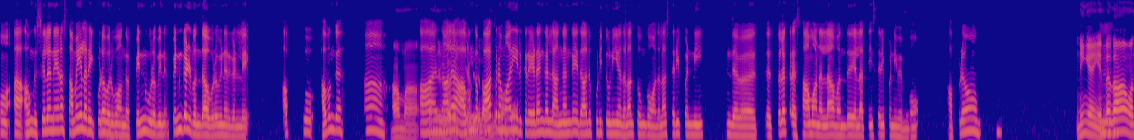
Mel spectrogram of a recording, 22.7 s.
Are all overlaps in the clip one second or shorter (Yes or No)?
No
